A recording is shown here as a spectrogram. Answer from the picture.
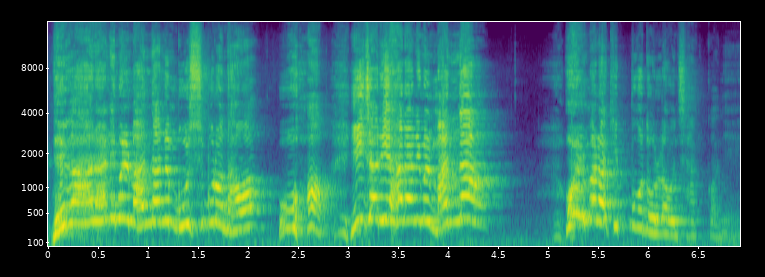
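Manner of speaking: high, loud shouted questions with a laugh; joyful preaching. Acted. Pastor rejoicing before the congregation, joyful preaching. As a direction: shout for joy at meeting God.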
